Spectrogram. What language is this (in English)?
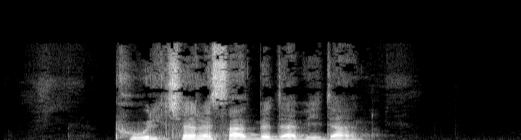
Persian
